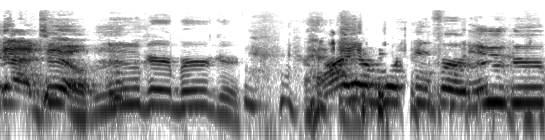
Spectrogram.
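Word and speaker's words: Loughborough: bger she has sound just like that too Luger Burger I am looking for Luger Burger it took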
